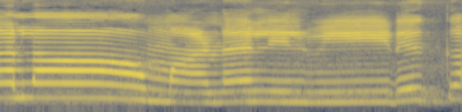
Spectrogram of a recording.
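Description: A child singing a Tamil children's rhyme unaccompanied, holding one long note whose pitch dips about a second in.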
